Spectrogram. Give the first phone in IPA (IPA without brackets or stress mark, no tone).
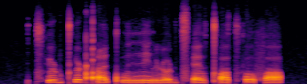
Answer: t͡sʼ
